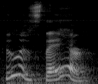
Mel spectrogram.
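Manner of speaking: put-on high old grandmother voice; old woman voice. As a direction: call out like a frail old lady. Grandmother calls from bed.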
